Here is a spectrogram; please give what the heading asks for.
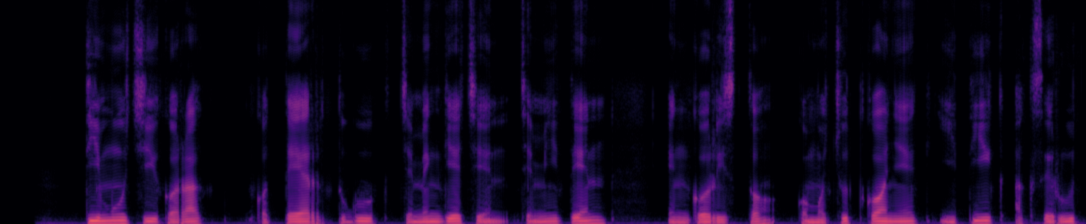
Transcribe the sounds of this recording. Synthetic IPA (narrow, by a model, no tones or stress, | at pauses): t̪imut͡ʃikɔɾakː | ɔt̪ɛrt̪uɡuk̚ | t͡ʃɛmɛŋɡet͡ʃnt͡ʃɛmit̪ɛn | ɛŋkɔɾist̪ɔ | kɔmot͡ʃut̪̚kɔɲɛk̚it̪ika̰kseɾut̪̚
